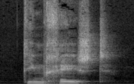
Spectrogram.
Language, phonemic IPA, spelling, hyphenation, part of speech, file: Dutch, /ˈtiːm.ɣeːst/, teamgeest, team‧geest, noun, Nl-teamgeest.ogg
- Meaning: team spirit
